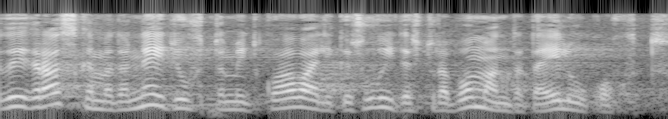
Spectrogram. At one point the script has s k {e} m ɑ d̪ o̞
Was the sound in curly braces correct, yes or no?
yes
